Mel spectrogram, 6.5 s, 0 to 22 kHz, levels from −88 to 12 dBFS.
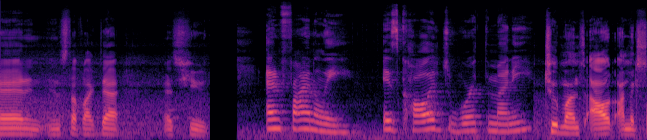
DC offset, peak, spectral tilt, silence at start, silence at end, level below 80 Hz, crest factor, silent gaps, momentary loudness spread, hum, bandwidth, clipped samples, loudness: under 0.1%; -8 dBFS; -4.5 dB/octave; 0 s; 0 s; -56 dBFS; 20 dB; 2.10-2.36 s; 13 LU; none; 19.5 kHz; under 0.1%; -28 LUFS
